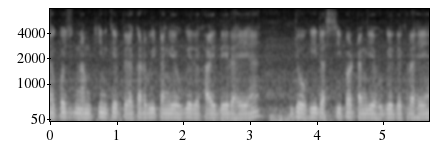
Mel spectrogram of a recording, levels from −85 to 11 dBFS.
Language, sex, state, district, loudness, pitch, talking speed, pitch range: Hindi, male, Uttar Pradesh, Lalitpur, -15 LUFS, 110 Hz, 210 wpm, 110-115 Hz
